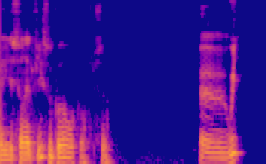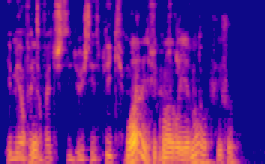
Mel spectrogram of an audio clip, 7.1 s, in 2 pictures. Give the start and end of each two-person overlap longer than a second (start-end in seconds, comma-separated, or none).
5.2-6.4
